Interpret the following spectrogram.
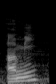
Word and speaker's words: amis: First, take note, you don't pronounce the S, amis.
